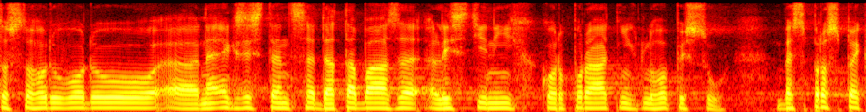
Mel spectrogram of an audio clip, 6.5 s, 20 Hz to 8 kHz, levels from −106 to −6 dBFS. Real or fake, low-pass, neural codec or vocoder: real; 7.2 kHz; none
